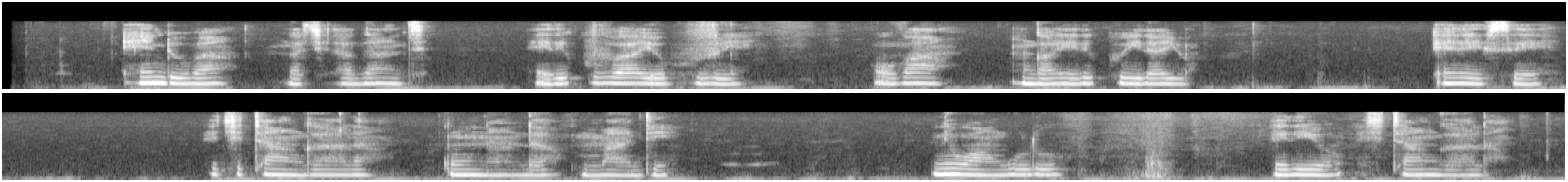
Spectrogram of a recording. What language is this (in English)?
Soga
